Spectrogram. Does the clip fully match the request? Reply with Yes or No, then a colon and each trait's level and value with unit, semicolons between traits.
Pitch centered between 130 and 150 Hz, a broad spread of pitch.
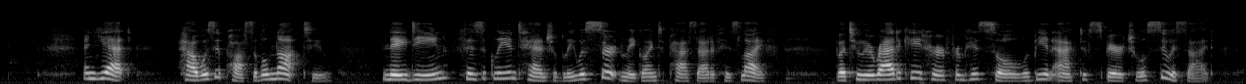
No: high, 225 Hz; wide, 6.8 semitones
